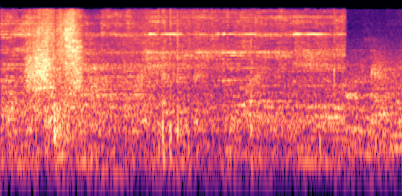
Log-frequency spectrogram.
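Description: A cardboard microphone box scrapes briefly against a store shelf as it is handled, about half a second in. A steady din of store background noise runs underneath.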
